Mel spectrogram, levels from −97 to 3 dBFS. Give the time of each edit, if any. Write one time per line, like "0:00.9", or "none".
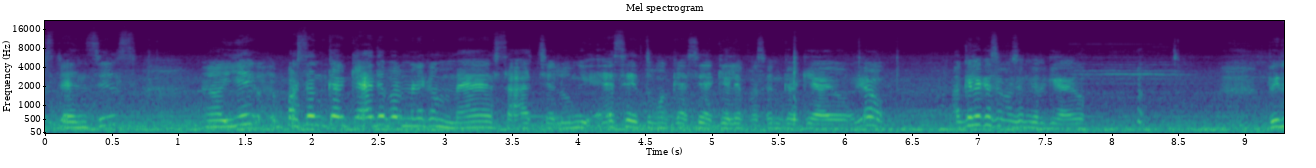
none

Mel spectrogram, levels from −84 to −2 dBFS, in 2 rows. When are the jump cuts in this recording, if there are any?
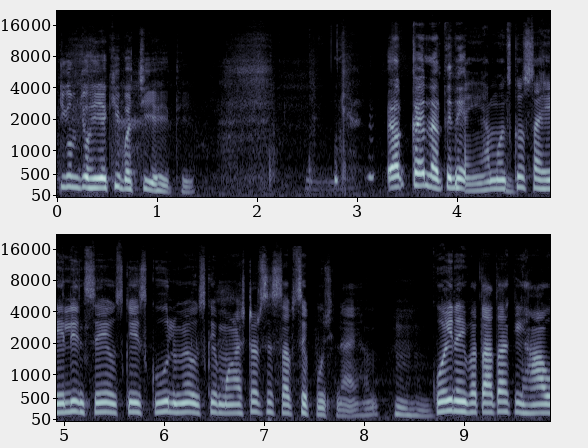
0:04.1

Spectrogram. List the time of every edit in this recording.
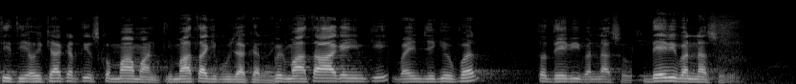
0:01.6
0:02.7
0:03.9
0:06.3

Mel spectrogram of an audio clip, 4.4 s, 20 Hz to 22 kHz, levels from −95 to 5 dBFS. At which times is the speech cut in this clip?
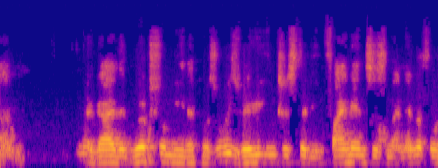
none

